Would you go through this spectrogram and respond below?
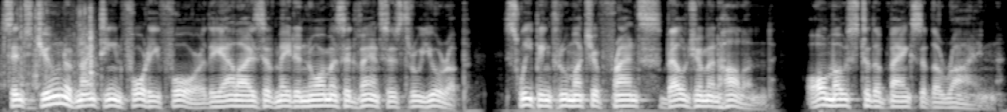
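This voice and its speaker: A man voicing a sober, measured narrator of World War II history in a video game. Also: fairly low pitch, a little mellow, close to an everyday voice. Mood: grave, measured. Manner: measured, grave. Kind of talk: scripted documentary-style narration. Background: music.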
